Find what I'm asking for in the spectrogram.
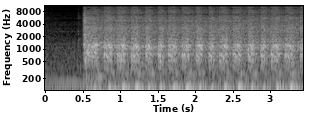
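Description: A Honda K20 engine with flooded spark plugs cranks and struggles to start. A loud rhythmic churning begins abruptly after a short quiet lead-in and pulses steadily close by.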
